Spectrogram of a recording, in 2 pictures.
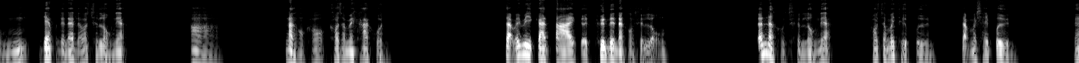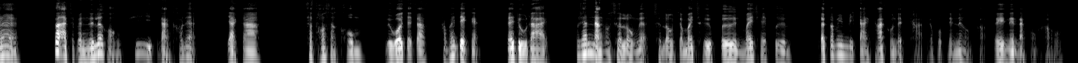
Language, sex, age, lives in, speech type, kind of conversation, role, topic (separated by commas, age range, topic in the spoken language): Thai, male, 45-49, Thailand, conversation, podcast, guest, คุณใช้เพลงหรือหนังช่วยจัดการความเครียดอย่างไรบ้าง?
